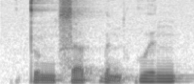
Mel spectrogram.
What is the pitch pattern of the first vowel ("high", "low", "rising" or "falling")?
low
